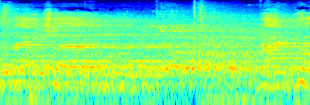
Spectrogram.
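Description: Badminton rally: rackets striking the shuttlecock and players' feet on the wooden court floor, with the voices of a busy sports hall echoing around them.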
